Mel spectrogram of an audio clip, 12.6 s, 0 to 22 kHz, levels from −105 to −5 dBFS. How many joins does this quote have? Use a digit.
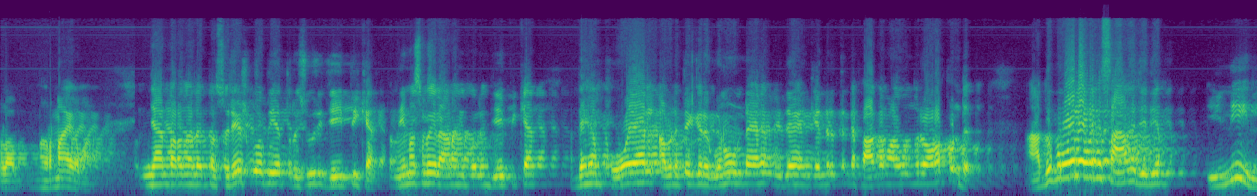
1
